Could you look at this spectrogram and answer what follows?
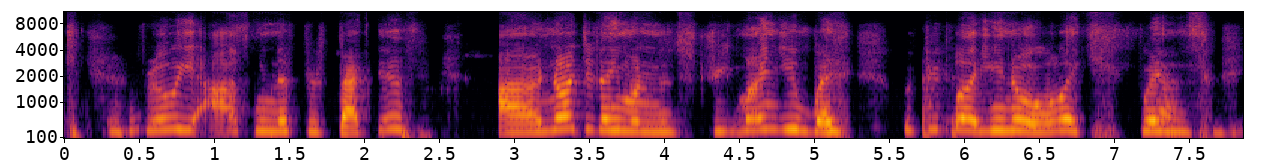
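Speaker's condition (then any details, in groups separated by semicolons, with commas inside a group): Cerebral palsy; mainly fine motor and speech, no mobility aids; speech impediment, speaking effortful, voice worse standing, easier seated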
